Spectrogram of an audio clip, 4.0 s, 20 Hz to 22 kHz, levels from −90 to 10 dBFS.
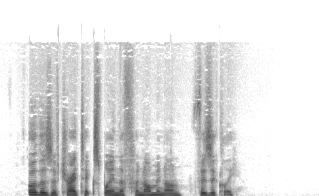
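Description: Throughout this speech, the sound is swirly, hollow and smeared, with blurred attacks and nothing above 19.3 kHz, likely generation loss from about four successive Vorbis re-encodes.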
